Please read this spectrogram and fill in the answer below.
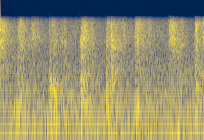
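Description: Three juggling balls landing softly in the hands, faint irregular catches a few times a second.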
